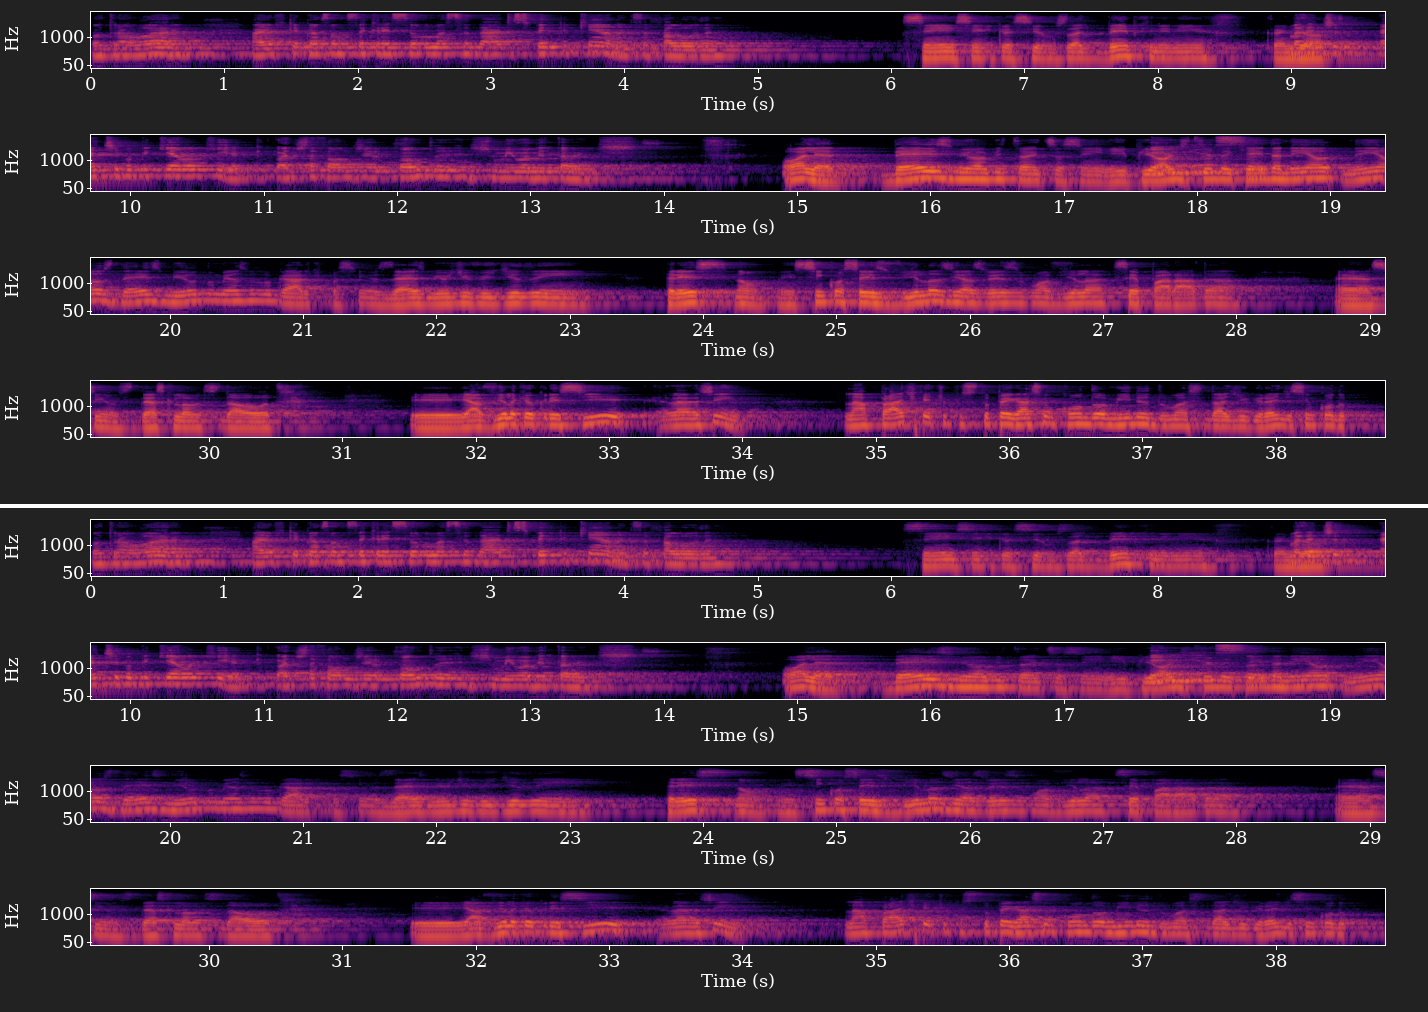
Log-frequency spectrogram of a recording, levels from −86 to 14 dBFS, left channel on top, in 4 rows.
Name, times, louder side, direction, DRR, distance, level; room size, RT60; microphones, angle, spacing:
voice 1, 0.0-4.8 9.0-13.8 17.6-18.6, equal, 5° right, 5 dB, 0.8 m, -33 dB
voice 2, 6.1-8.6 8.9-9.3 14.3-14.4 14.9-15.3 15.6-23.2 23.7-28.0 28.7-30.8 31.5-34.0 34.8-38.5, left 3 dB, 40° left, 7 dB, 0.3 m, -30 dB
11.0 x 9.1 x 7.1 m, 2.5 s
head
